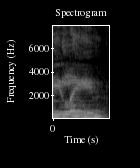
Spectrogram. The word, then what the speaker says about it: Elaine: or any class and Elaine rhymes with pain the unteachable have been removed from the student body and isolated in room one one seven their teacher is mr.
